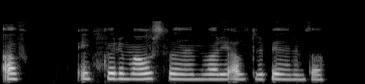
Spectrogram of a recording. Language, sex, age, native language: Icelandic, female, 18-19, Icelandic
